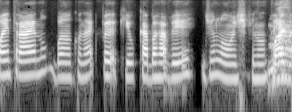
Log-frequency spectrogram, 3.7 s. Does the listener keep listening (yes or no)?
no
